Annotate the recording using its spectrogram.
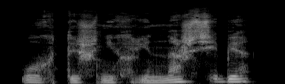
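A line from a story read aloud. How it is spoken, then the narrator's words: Whisper from behind. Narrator (Russian): прошептал кто-то за моей спиной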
